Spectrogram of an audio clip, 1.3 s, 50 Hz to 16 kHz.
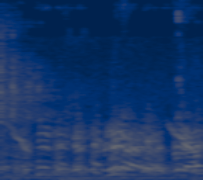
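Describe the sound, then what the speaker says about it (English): Many hens clucking together in the Slime Rancher 2 video game, a dense, continuous chatter of overlapping bird calls. "That is a lot of hens, and we're not done."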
